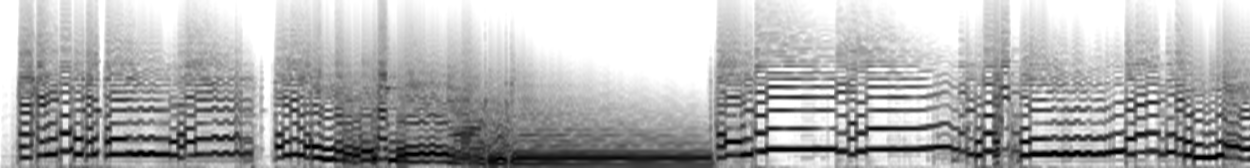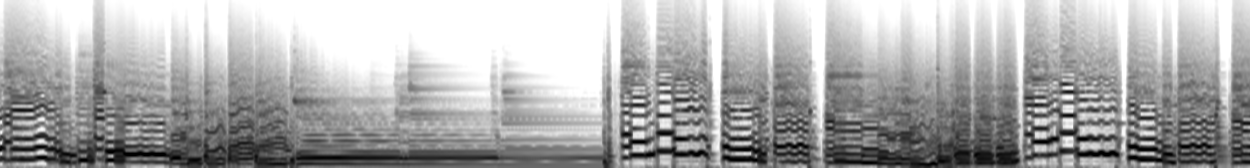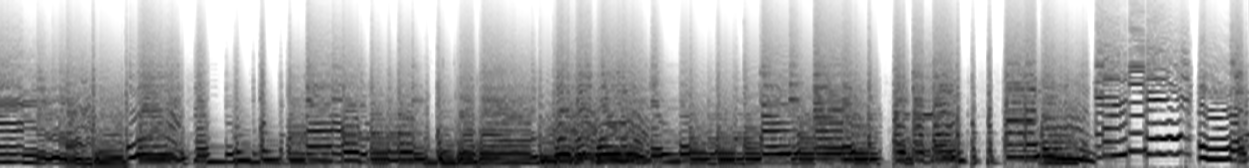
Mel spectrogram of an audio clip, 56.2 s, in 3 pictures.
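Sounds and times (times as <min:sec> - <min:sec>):
boogie on a Gibson Firebird V Reissue electric guitar: 0:00.2 - 0:56.2.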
